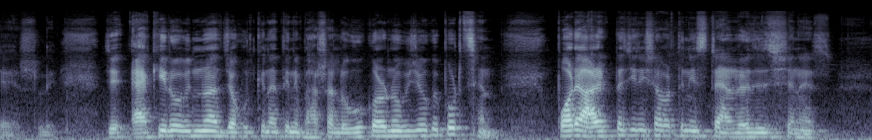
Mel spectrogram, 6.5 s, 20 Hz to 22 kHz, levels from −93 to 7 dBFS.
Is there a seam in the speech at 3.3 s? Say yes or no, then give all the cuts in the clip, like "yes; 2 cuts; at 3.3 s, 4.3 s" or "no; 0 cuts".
no; 0 cuts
